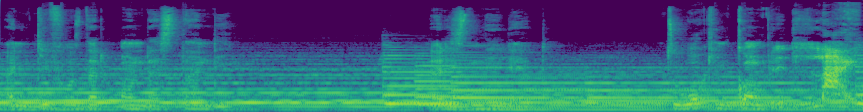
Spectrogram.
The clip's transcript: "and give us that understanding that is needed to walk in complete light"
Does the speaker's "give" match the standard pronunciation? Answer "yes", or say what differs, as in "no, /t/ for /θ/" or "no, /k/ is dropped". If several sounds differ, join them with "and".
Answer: no, /f/ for /v/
